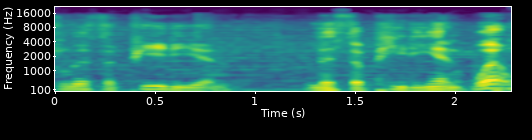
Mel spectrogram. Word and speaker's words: Lithopaedion: way to pronounce it it sounds like Wikipedia but it's little PD and with the PD and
